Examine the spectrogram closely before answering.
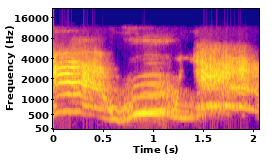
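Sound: cats caterwauling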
